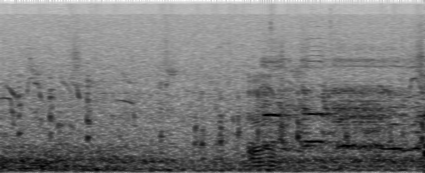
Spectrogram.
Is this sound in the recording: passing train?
no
